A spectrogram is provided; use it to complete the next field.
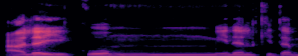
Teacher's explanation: mim mati bertemu dengan mim, idgham mithlain, kena baca dengan dengung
